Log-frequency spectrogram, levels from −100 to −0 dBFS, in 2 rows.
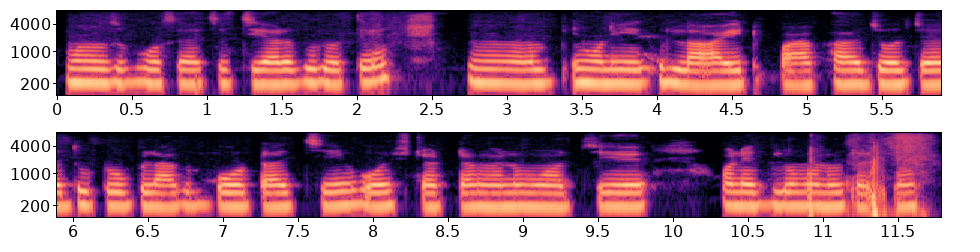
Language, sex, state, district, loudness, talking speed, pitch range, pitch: Bengali, female, West Bengal, Malda, -17 LUFS, 110 wpm, 195-205 Hz, 200 Hz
